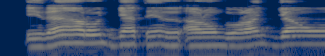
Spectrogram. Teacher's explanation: dimasukkan ke huruf waw dan ada dengungnya. Masuk ke al-khayshum, ke rongga hidung. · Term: idgham bigunah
